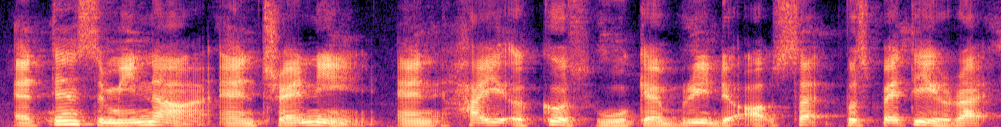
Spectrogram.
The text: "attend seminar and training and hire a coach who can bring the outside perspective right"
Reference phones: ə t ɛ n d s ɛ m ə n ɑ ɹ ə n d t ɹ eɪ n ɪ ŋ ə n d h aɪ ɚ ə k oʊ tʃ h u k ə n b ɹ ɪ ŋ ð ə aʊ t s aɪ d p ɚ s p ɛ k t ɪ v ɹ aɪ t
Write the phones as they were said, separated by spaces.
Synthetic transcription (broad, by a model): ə t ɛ n s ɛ m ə n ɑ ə n t ɹ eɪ n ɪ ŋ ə n h aɪ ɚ ə k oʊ s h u k ə n b ɹ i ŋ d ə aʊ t s aɪ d p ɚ s p ɛ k t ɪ f ɹ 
